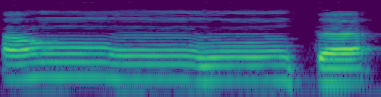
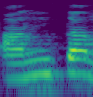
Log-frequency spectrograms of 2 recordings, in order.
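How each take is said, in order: First: The n becomes a held nasal sound. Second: The n is pronounced as a clear consonant. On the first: The speaker calls it right. "এরকম ভাবে নাকের মধ্যে নিয়ে একটু দম ধরে গুন্না করে পড়তে হবে" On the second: The speaker calls it wrong. "আন্তা না পড়ে"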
